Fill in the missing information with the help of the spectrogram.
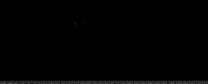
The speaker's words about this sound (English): Is that the Google search that you're typing in?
